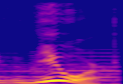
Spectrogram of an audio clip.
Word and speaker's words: Vyor: But you go by Vyor with a Y, not Vzor with a Z.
